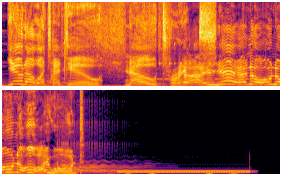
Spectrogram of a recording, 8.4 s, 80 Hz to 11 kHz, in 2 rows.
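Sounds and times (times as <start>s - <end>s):
speech: 0.1s - 5.5s
electronic phone ringing tone over a speakerphone on a table: 2.3s - 8.0s.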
